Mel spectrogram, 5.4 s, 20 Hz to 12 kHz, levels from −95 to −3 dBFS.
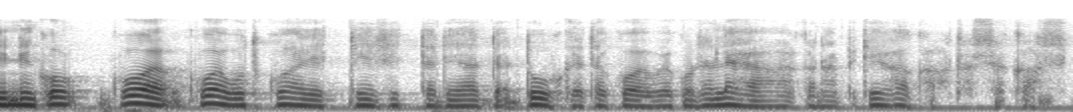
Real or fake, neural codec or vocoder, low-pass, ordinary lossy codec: real; none; 7.2 kHz; none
